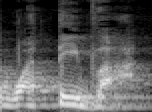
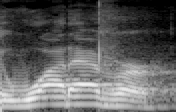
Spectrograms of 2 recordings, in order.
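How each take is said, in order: First: The 'ever' vowel sounds closed, like French 'Eva'. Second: The 'ever' vowel sounds open, like French 'ê'. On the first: The speaker calls it wrong. "c'est pas whatever" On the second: The speaker calls it right. "C'est whatever ... comme si c'était E accent circonflexe"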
